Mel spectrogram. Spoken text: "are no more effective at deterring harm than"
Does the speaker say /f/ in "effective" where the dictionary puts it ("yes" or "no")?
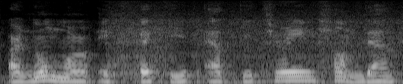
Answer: no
